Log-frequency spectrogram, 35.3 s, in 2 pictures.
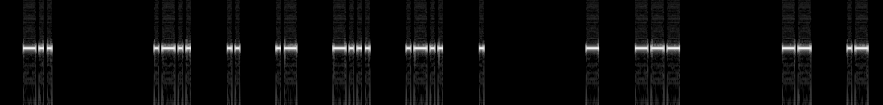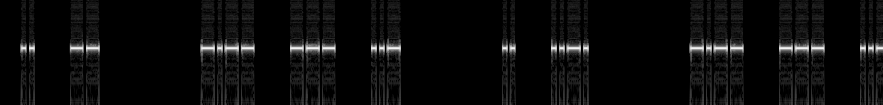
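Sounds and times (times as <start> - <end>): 
morse code at 5 wpm: 0.5 - 1.0, 3.1 - 3.8, 4.6 - 4.8, 5.5 - 6.0, 6.7 - 7.4, 8.1 - 8.9, 11.7 - 12.0, 12.7 - 13.6, 15.6 - 16.2, 17.0 - 17.4, 18.1 - 18.4, 19.1 - 19.6, 21.7 - 22.8, 23.5 - 24.4, 25.1 - 25.7, 27.7 - 28.0, 28.7 - 29.4, 31.5 - 32.6, 33.2 - 34.2, 34.9 - 35.3.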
